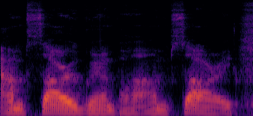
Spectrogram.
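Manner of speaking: usual speaking voice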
